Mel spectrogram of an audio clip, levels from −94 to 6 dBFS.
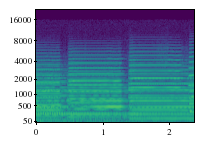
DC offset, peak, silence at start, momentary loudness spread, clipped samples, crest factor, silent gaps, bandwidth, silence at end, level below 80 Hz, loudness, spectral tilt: under 0.1%; -12 dBFS; 0 s; 2 LU; under 0.1%; 12 dB; none; 14 kHz; 0 s; -46 dBFS; -24 LUFS; -5.5 dB/octave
